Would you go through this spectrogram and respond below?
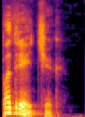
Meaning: contractor
- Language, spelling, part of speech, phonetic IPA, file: Russian, подрядчик, noun, [pɐˈdrʲæt͡ɕːɪk], Ru-подрядчик.ogg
